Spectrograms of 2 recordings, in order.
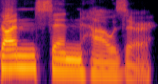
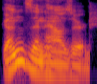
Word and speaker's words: Gonsenhauser: Gonsenhauser. Gonsenhauser.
